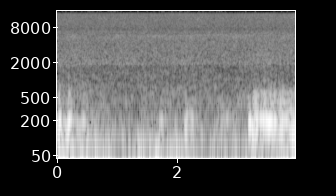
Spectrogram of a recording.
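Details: Gigi, a female house cat, snoring during sleep like an old man: low, droning hum with stacked harmonics, steady through the clip and swelling into a louder rasping breath near the end, in a quiet room.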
